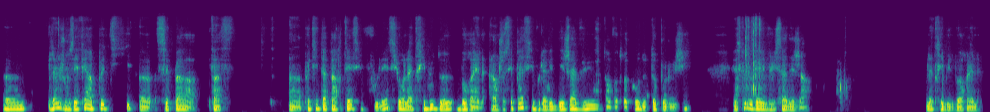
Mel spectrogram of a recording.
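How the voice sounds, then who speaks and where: Low, husky French math lecturer. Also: male voice, normal speed, dark tone. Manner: hesitant, many fillers and checks for understanding. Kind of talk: online lecture.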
